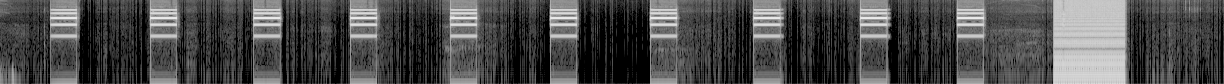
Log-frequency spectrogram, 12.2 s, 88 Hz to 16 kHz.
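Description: A 10-second countdown timer sound effect: ten short, high electronic beeps, one a second, then a loud, lower buzzer lasting under a second that marks time up.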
